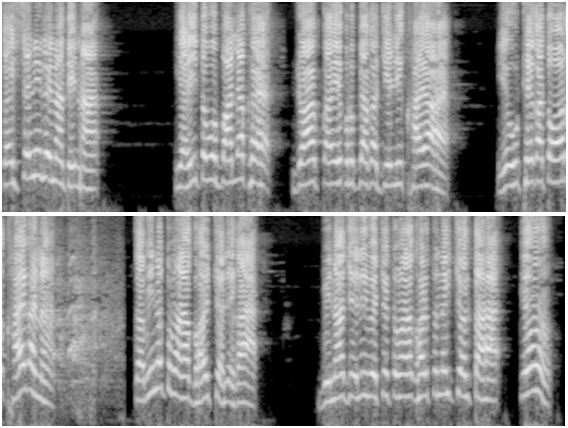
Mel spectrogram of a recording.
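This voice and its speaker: A woman's voice: sits high, moderate pace, bright, forceful tone, slight background noise. A woman voicing a scheming, insistent old grandfather in a cartoon, speaking with a tinge in a pleading, long-winded way.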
